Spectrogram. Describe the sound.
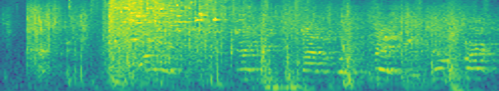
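A glass bottle is smashed over a man's head at a shop counter, one sharp bright shattering crash with tinkling shards, with voices and thuds around it.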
